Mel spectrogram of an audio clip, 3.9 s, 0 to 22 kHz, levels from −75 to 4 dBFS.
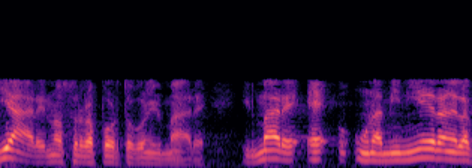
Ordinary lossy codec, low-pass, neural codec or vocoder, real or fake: none; 3.6 kHz; none; real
